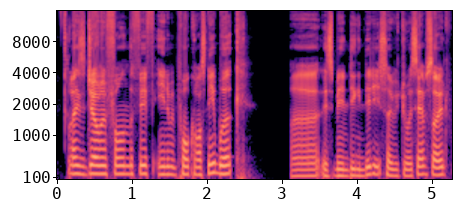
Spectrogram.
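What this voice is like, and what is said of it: Put-on Australian accent. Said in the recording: “why am I speaking Australian?”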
